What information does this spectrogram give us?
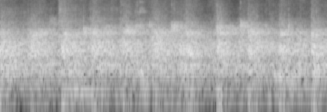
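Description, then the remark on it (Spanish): Loud, sustained applause from an audience during a sermon, given for the Lord, a dense wash of many hands clapping steadily with no pauses, swelling slightly in places and carrying on throughout without any voices. “Denle un aplauso, Señor, gigante, por favor.”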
